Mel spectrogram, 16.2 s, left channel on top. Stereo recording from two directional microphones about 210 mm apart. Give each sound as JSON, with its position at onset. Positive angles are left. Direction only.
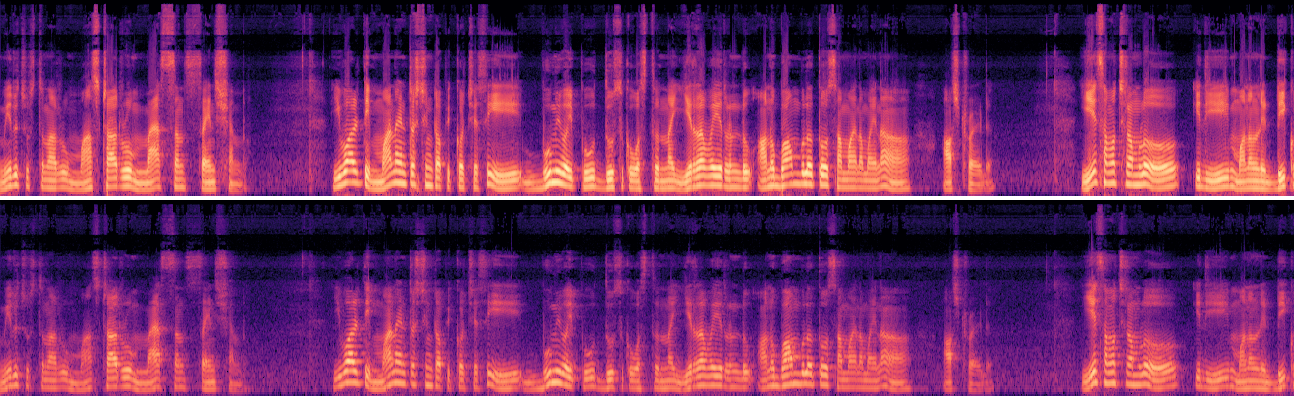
{"t": 0.0, "sound": "speech", "side_deg": 45}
